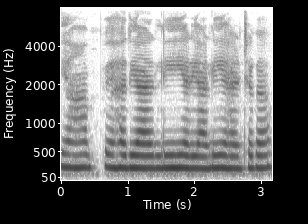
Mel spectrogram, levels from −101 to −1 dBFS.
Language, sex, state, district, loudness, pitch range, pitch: Hindi, female, Uttar Pradesh, Jyotiba Phule Nagar, -31 LUFS, 215-220 Hz, 215 Hz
